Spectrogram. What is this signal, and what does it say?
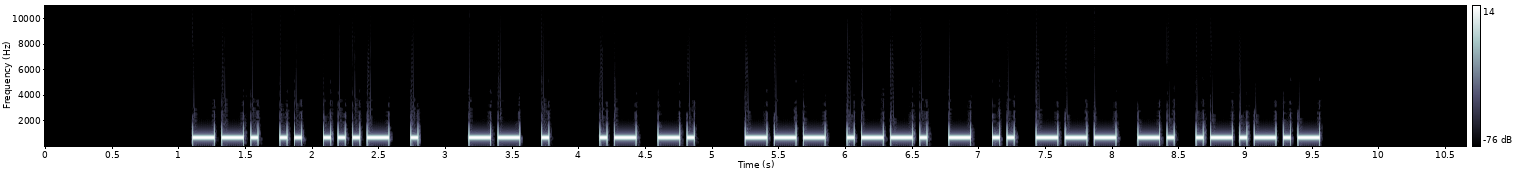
Morse code, heard as a keyed tone, about 22 wpm, 700 Hz. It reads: GIVE ME AN OPTION.
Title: Sentences from Top 1300 Words 22wpm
